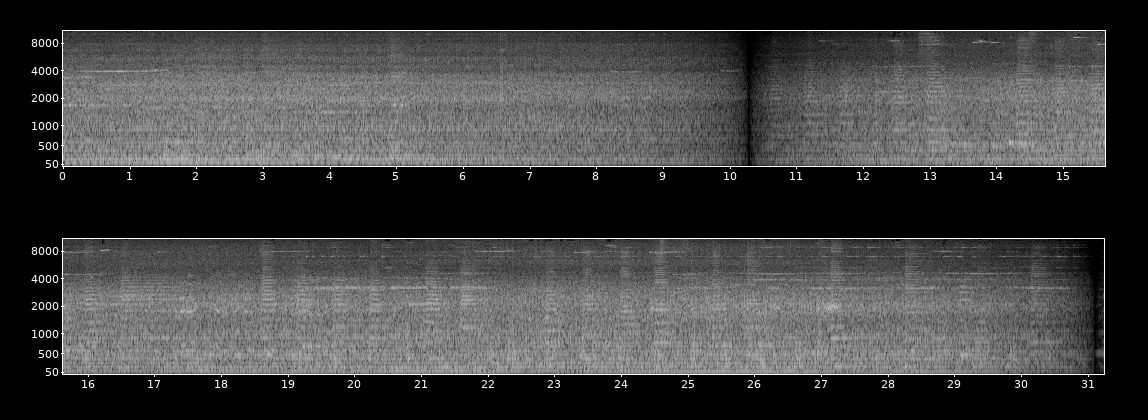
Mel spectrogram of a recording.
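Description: Emergency vehicles, an ambulance and then a fire rescue truck, passing slowly with their engines running. The sound drops out briefly about ten seconds in.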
